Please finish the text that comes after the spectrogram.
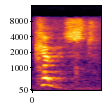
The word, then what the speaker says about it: chemist: It sounds like it begins with K, CH. but that is making it chemist. No, the CH is pronounced K.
